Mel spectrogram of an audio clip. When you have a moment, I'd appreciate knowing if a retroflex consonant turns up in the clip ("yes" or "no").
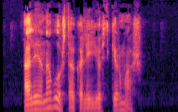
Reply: yes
